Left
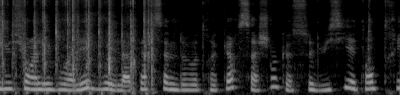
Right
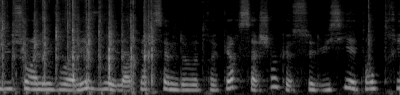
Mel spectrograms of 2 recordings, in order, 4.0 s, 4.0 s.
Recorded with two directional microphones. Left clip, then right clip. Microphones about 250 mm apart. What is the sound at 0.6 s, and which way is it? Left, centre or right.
Speech, left.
